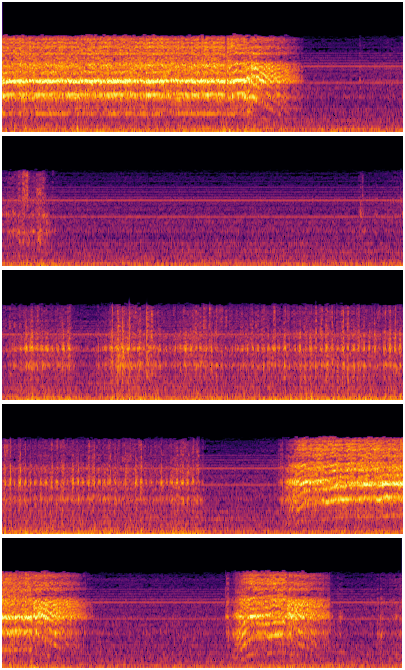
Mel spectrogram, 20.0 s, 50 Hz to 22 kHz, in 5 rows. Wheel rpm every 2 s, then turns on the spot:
160, 50, 0, 0, 20, 10, 20, 70, 40, 40.
2-4 8-14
